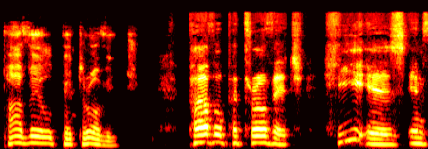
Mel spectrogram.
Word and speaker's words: Pavel Petrovich: Just in your correct pronunciation. The uncle is called Pavel Petrovich.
